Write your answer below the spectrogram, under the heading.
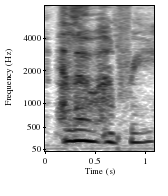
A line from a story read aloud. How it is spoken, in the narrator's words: she whispers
